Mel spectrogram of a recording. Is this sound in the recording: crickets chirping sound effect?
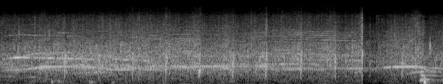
no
